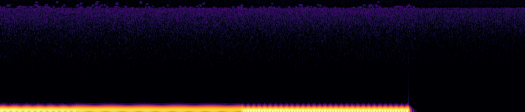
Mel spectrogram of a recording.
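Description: Deep, steady electronic bass tones from a song's closing backing track. They shift twice and then cut off suddenly about five seconds in.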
